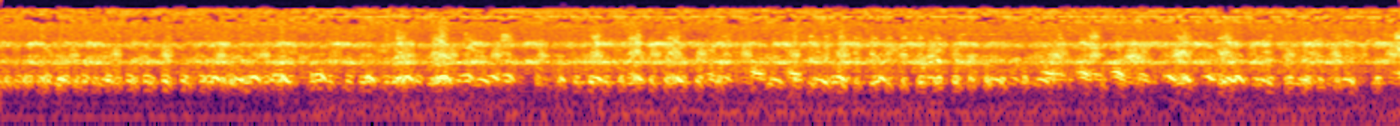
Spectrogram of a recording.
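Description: Frogs croaking at night in a steady chorus of rapid, pulsing, mid-pitched trills.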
